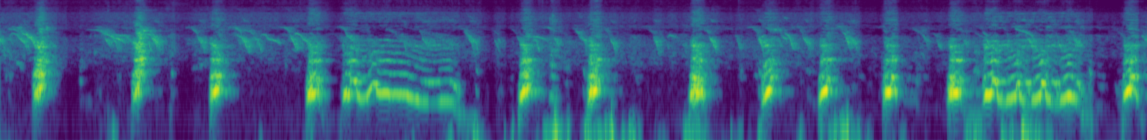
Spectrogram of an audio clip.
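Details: Dog in a rural area giving sharp barks at uneven intervals, with a drawn-out whining howl in the middle and another near the end, over steady high chirping from birds nearby.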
